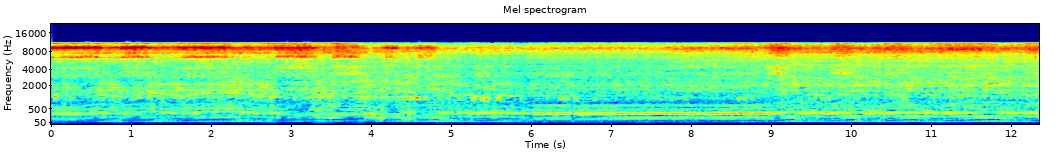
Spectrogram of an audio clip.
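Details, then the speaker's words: 1986 Honda TRX200SX Fourtrax ATV, abandoned in bushes and unstarted for years, first start on choke with key switch bypassed: the single runs steadily with a firm exhaust note and a few throttle blips, no misses or knocks; normal running. "but it did start and it ran and the wheels turned"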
